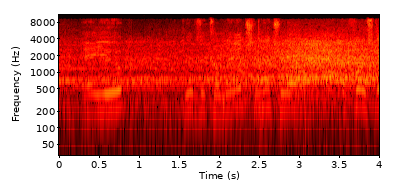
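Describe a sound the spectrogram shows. Football players' pads and helmets clash in a tackle.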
